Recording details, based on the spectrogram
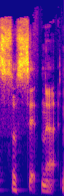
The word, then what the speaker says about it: Susitna: Matanuska Susitna. Yeah, I guess you're Susitna. – Yeah, it's the Susitna.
